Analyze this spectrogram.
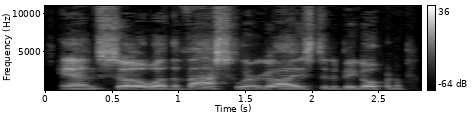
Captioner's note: none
